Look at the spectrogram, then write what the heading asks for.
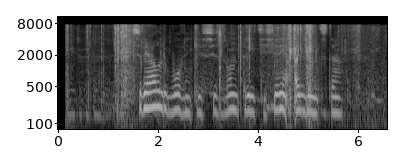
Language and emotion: Russian, neutral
